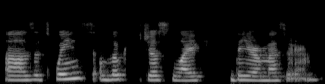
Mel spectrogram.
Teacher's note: t sound is omitted because looked is followed by consonant sound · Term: elision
